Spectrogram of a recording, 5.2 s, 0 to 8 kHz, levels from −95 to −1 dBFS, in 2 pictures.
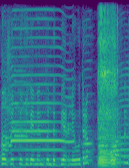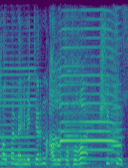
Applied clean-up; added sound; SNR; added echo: none; Harmonica + Tools; -3 dB; none.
